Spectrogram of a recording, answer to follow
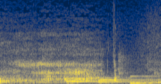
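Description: Soft background music with held, steady tones, and a single sharp click about one and a half seconds in.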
